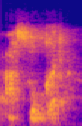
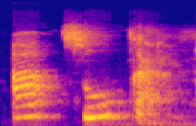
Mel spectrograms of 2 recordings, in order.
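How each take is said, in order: First: Said in the usual way. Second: 'Azúcar' slowly split as a-zú-car; syllable by syllable. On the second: Shown as a demonstration. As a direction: break 'Azúcar' into three separate, higher syllables. ('Azúcar' dicho lento, separado en sílabas) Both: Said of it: "Así está separado en sílabas".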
